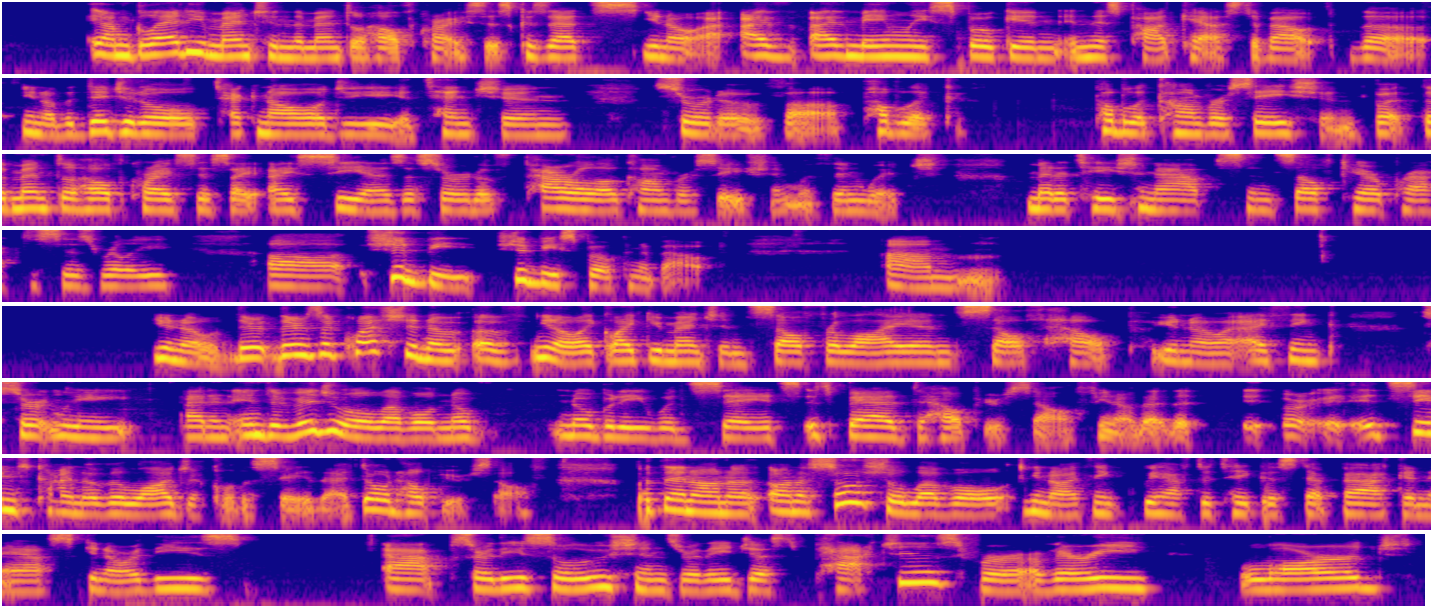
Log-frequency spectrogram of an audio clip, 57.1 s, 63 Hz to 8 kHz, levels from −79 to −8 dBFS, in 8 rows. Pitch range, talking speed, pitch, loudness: 185-215 Hz, 165 wpm, 195 Hz, -17 LUFS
